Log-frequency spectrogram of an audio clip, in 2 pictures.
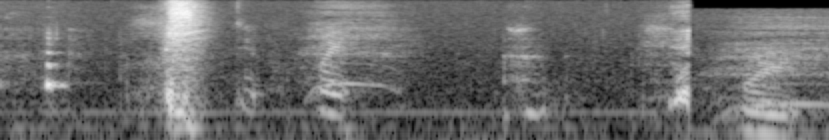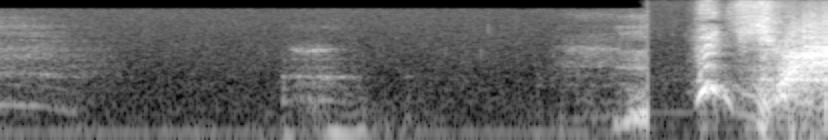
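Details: Girls deliberately inducing sneezes: two loud sneeze bursts, one early and one at the end, with talking and moaning sounds between them.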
